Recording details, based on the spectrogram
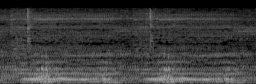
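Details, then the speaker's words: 1968 Dodge Charger AWD body swap, wipers running after the squeak was cured by spraying the wipers: steady motor hum with a light tick each sweep, about every 1.2 s, as the linkage hits burrs; to be fixed in a rebuild. "now you can hear it hitting those burs a little bit but that's not a big deal once we go through and rebuild all of this that will be addressed"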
